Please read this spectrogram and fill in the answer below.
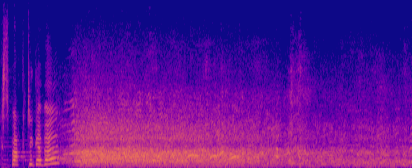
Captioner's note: audience laughing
